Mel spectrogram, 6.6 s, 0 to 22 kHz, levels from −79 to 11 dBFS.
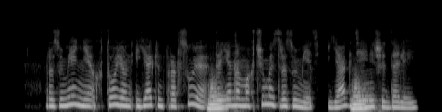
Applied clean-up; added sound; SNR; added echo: none; Brass instrument; -4 dB; none.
